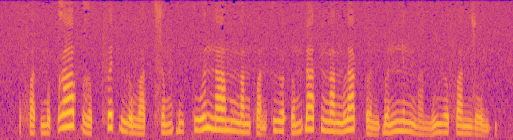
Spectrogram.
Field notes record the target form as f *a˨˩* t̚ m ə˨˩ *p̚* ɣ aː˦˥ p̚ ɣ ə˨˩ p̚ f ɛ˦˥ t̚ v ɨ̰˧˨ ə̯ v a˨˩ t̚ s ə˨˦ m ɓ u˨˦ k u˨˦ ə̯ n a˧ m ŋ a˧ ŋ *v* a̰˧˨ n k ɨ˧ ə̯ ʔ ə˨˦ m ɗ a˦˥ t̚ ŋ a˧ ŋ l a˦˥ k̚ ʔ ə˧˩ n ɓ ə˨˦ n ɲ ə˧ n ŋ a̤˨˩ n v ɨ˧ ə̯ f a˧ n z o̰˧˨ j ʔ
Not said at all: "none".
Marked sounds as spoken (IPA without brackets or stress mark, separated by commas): a˨˩, p̚, f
